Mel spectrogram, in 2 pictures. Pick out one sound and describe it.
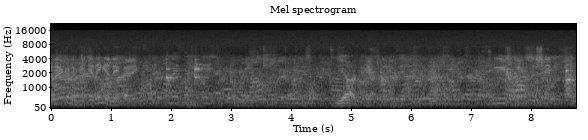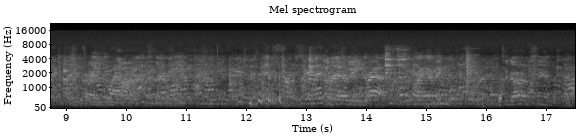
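Many people chatter and laugh in a busy room.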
